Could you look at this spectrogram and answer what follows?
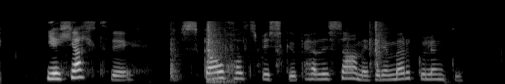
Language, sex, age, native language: Icelandic, female, 14, Icelandic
